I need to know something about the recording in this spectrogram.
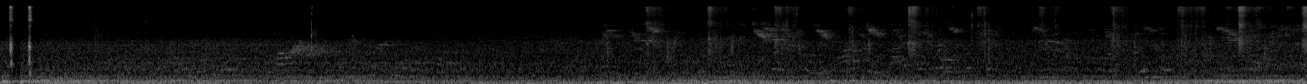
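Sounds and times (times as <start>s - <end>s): small birds chirping: 5.8s - 13.0s.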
